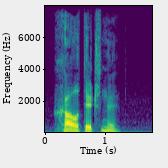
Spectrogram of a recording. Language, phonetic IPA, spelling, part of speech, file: Polish, [ˌxaɔˈtɨt͡ʃnɨ], chaotyczny, adjective, Pl-chaotyczny.ogg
